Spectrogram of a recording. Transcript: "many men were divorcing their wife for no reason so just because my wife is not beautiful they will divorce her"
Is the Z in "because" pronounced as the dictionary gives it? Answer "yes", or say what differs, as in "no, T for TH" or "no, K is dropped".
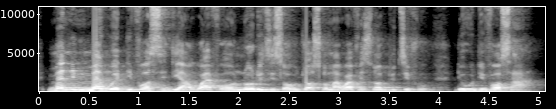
no, Z is dropped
